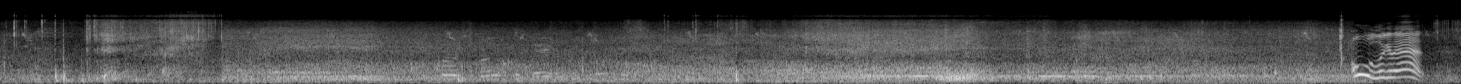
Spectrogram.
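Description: Steady rushing noise with a low rumble while a magnet-fishing magnet on a wet rope is thrown into the river and hauled back, water spraying off the line. A brighter hiss stops abruptly about two seconds in.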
